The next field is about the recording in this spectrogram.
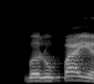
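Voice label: "berupaya", Malay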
